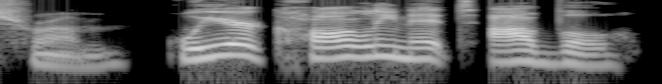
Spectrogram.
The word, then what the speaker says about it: AVO: We are calling it Avo, pronounced Avo.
